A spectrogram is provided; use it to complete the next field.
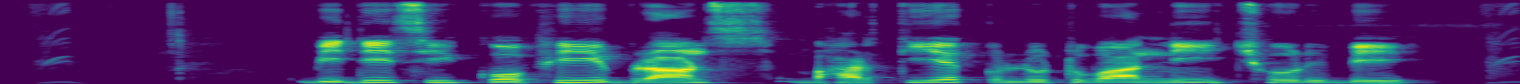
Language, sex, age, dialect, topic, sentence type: Magahi, male, 31-35, Northeastern/Surjapuri, agriculture, statement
